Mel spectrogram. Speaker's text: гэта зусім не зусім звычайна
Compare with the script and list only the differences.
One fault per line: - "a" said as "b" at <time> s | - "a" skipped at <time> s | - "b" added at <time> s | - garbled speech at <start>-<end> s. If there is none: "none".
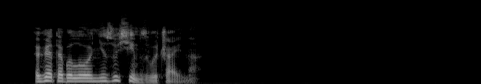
- "зусім" said as "было" at 0.7 s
